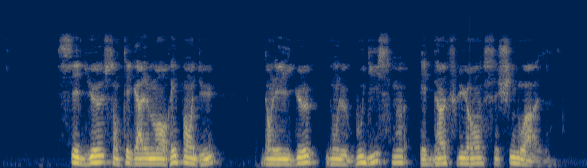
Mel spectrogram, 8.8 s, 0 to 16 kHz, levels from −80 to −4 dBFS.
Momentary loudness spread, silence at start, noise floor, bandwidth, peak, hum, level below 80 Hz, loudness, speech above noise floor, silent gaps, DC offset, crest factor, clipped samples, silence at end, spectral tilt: 10 LU; 0.9 s; -70 dBFS; 7.4 kHz; -6 dBFS; none; -50 dBFS; -23 LUFS; 48 dB; none; under 0.1%; 18 dB; under 0.1%; 0.6 s; -7.5 dB/octave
